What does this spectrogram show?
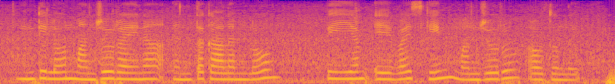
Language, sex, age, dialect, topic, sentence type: Telugu, female, 18-24, Utterandhra, banking, question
